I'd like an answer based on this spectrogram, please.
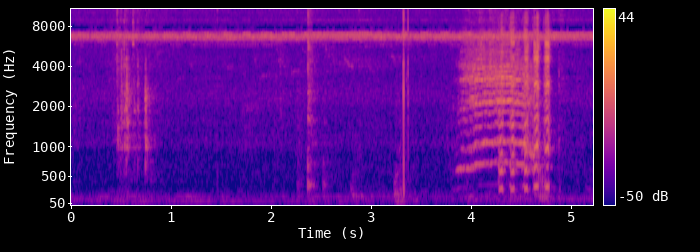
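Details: Young goat kid sticking its head out and making a strange voice, recorded 22 June 2022 at a goat farm; after quiet rustling and a knock, one wavering, quavering bleat rises near the end, fairly soft.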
